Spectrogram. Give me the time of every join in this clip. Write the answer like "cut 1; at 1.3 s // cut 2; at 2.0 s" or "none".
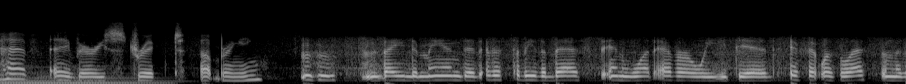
cut 1; at 3.5 s // cut 2; at 7.8 s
